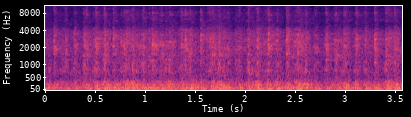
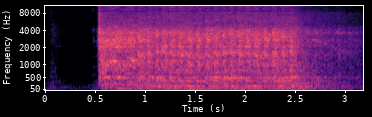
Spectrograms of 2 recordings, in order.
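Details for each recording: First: First start-up of a 1968 Plymouth Barracuda V8: loud, even lumpy idle with one clean rev blip, exhaust drowning out the working fan; engine runs healthy, though a small fuel leak was found at the fuel pressure regulator. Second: 1968 Barracuda first start attempt: about two seconds of steady cranking at roughly four beats a second that never catches, with no smoke. The owner is checking for spark with a test plug and believes it isn't sparking; ignition power reportedly drops while cranking.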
